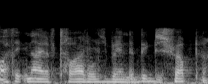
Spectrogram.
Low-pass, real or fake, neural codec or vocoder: 5.4 kHz; fake; codec, 16 kHz in and 24 kHz out, 1.1 kbps, FireRedTTS-2 codec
